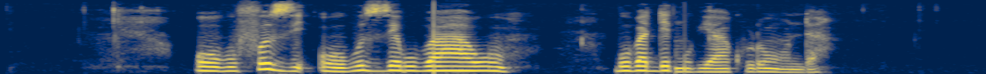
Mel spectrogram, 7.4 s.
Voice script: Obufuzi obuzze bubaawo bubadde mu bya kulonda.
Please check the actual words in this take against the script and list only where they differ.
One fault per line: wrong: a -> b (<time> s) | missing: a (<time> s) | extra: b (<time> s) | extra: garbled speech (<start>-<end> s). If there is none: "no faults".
no faults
